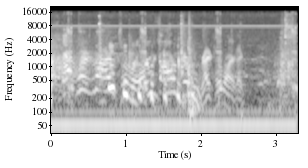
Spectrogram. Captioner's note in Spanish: risas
